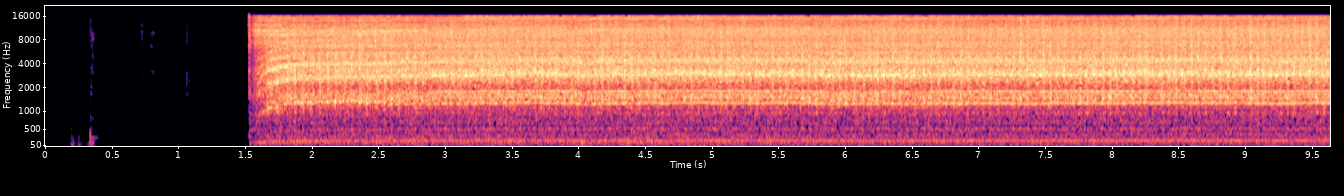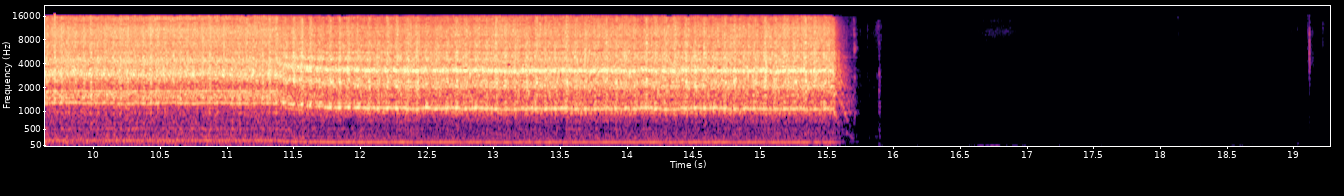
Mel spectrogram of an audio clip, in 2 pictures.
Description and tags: Chopping frozen blueberries with food processor on high
food-processor, kitchen, field-recording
